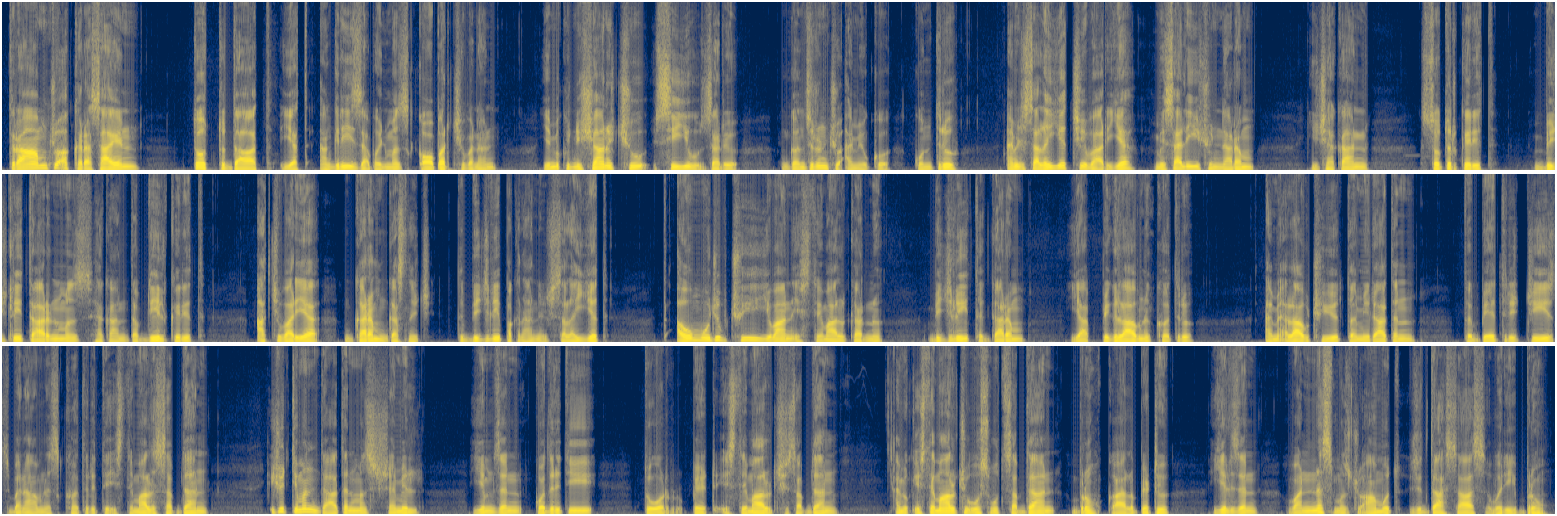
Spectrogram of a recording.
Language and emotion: Kashmiri, neutral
